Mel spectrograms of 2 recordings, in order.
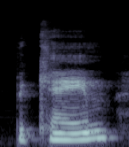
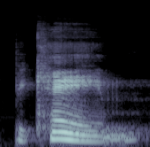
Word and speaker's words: became: words uh became okay became and where's the accented syllable in that word became B second okay the second one all right yes became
